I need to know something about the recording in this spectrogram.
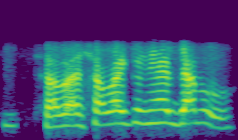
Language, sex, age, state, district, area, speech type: Bengali, female, 60+, West Bengal, Darjeeling, rural, conversation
